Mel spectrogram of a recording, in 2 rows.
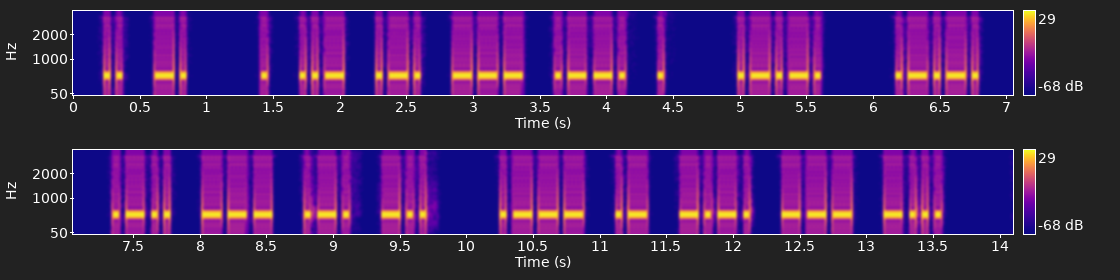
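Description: Morse code, heard as a keyed tone, about 25 wpm, spaced as for 20 wpm, 550 Hz. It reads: IN EUROPE <AR> <AR> LORD JACOB
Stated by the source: Morse code news headlines sent at 20 wpm.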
